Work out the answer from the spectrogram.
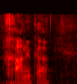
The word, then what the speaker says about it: Hanukkah: words Konica also known as Chanukah it's actually pronounced Hanukkah or challah bread okay it's that sound Ruach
